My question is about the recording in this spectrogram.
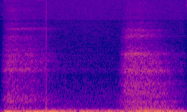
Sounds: Breathing, Respiratory sounds

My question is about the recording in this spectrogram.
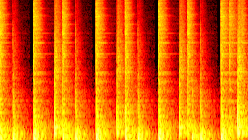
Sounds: Musical instrument, Percussion, Music, Drum kit

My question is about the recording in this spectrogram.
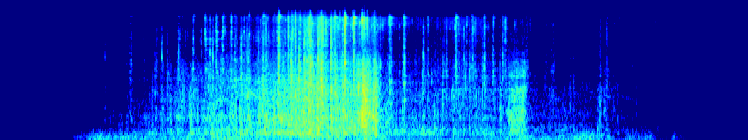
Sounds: Vehicle, Bicycle

